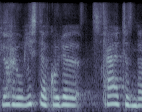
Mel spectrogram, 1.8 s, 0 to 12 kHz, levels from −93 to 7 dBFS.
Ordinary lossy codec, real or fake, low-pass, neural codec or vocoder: AAC, 48 kbps; fake; 10.8 kHz; codec, 16 kHz in and 24 kHz out, 0.8 kbps, FocalCodec, streaming, 65536 codes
